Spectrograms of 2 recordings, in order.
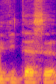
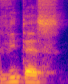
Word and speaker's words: Vitesse: So in the Netherlands, we actually say Vitesse. That's right. Nice. But it's actually a French word, which is vitesse, which means speed. But we pronounce it as Vitesse in the Netherlands.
